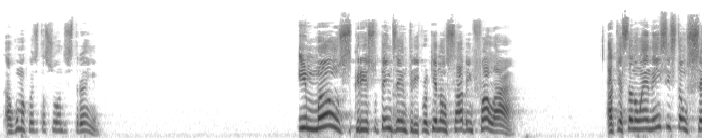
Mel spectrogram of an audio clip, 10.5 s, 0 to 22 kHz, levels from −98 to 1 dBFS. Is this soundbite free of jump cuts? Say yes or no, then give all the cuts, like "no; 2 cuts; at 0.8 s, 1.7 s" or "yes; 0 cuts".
no; 3 cuts; at 5.3 s, 5.9 s, 6.3 s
